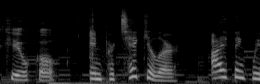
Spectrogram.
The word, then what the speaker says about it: Kyoko: have done those things kiyoko what is that pronunciation kyoko it's supposed to be kyoko not ki yoko what the [ __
